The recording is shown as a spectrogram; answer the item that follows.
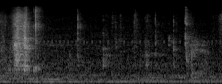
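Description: Soft handling sounds of a plastic foundation bottle and its packaging: a short rustle just after the start, then a few faint small clicks, over a faint steady low hum.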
